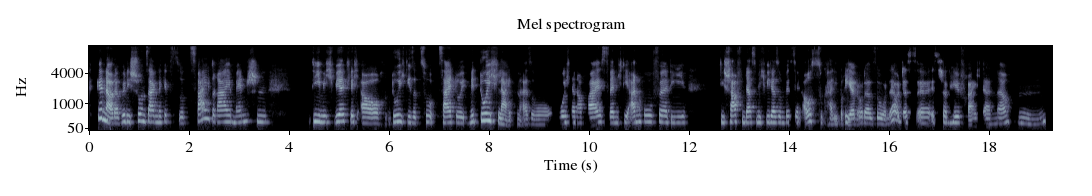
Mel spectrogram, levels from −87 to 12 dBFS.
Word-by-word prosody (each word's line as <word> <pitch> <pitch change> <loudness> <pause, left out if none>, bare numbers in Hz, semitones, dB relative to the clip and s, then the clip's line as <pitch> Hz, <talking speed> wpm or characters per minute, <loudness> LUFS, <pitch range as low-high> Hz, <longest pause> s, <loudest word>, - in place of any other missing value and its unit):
genau, 340 - +9
da 185 0 +1
würde 230 0 0
ich 220 -1 +3
schon 255 -2 0
sagen, 225 -1 +4
da 210 - -2
gibt's 230 +1 -8
so 195 -2 -9
2, 245 +12 +1
3, 225 0 +2
Menschen, 220 0 -2 0.9
die 235 -1 +4
mich 215 -1 -3
wirklich 240 -1 +4
auch 185 -1 +1
durch 225 +1 0
diese 200 -3 -4
Zo 215 +3 -4
Zeit 205 0 +4
dur 195 - -1
mit 225 +2 -4
durchleiten. 255 - +3
Also, 155 -1 -8 0.2
wo 210 +1 -3
ich 210 0 -4
dann 205 -1 -5
auch 195 0 -8
weiß, 205 +4 +3
wenn 200 0 +1
ich 195 0 -13
die 210 - -4
anrufe, 225 0 -1
die 205 0 -10 0.7
die 205 - -1
schaffen 220 0 +3
das, 205 0 +2
mich 210 +1 -6
wieder 215 -1 +2
so 205 - -5
'n 200 - -12
bisschen 210 -2 -8
auszukalibrieren 215 -7 -1
oder 185 -3 -2
so, 175 -3 -4
ne? 170 - -1
Und - - -4
das, 195 0 -2
äh, 190 -1 -3
ist 280 - -4
schon 200 -2 -4
hilfreich 200 -5 -3
dann, 170 0 -7
ne? 185 +5 -4 0.2
Mhm. 175 +2 -14
210 Hz, 170 wpm, -26 LUFS, 195-225 Hz, 0.9 s, genau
